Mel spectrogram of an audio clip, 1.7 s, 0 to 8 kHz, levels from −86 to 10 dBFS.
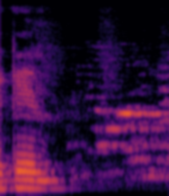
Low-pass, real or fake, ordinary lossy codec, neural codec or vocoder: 7.2 kHz; real; none; none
